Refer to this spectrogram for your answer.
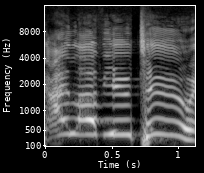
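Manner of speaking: very high, long, drawn-out called-out yell. Retelling how a lady with the tickets called out after them, the speaker re-enacts yelling back. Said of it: "And I'm yelling back".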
